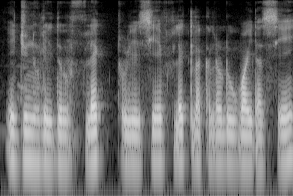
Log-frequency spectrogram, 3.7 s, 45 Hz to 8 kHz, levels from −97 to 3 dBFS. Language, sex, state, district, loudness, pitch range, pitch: Nagamese, male, Nagaland, Kohima, -21 LUFS, 110-120 Hz, 115 Hz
